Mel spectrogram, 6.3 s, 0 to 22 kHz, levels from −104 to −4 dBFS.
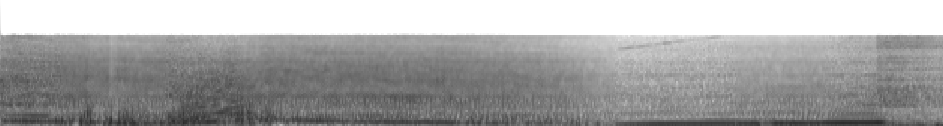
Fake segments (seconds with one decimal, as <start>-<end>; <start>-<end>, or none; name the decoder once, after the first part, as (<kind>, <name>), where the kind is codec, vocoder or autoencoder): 0.4-1.1 (vocoder, Vocos); 1.6-4.1; 4.9-5.5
